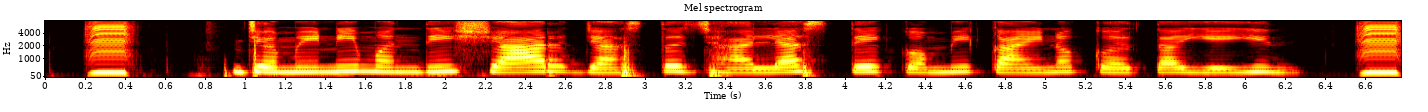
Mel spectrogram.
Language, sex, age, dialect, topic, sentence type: Marathi, female, 18-24, Varhadi, agriculture, question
